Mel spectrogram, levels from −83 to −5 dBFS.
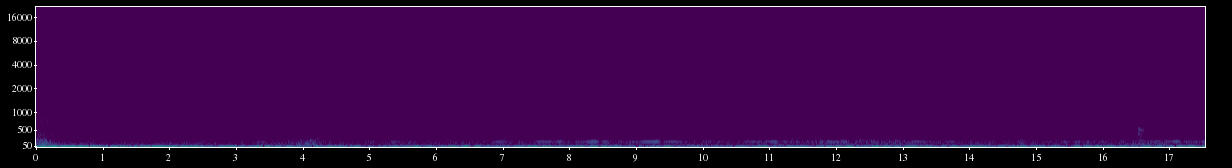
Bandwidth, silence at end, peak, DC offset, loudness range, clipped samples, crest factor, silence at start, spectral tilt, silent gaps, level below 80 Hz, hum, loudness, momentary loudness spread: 8.4 kHz; 0 s; -40 dBFS; under 0.1%; 2 LU; under 0.1%; 12 dB; 0 s; -6 dB/octave; none; -58 dBFS; none; -68 LUFS; 5 LU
